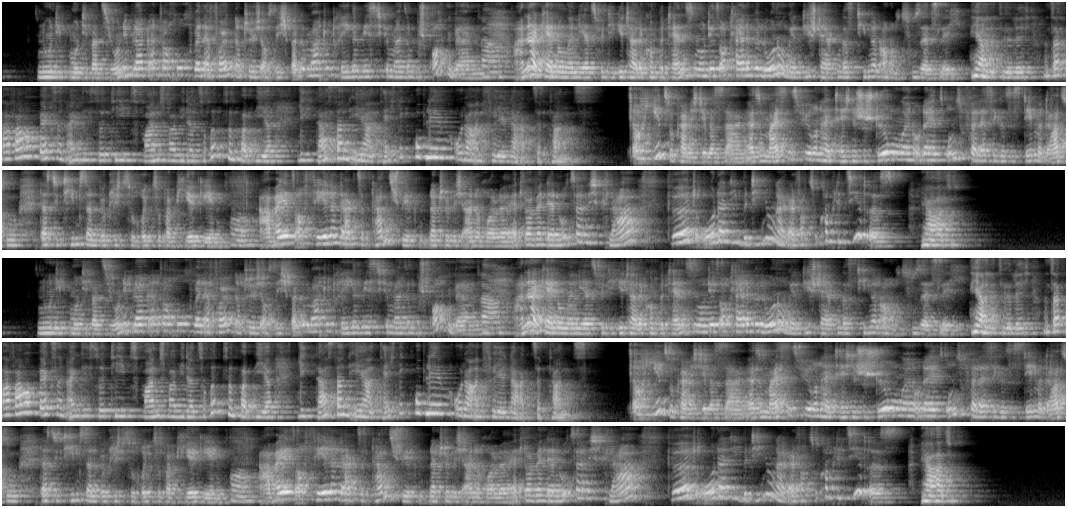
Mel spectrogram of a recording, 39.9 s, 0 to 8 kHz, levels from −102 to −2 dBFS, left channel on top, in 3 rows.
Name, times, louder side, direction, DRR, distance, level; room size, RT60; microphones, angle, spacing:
voice 1, 0.4-12.0 21.1-37.7, left 1 dB, 30° left, 2 dB, 3.7 m, -24 dB
voice 2, 12.1-18.2 18.4-19.8 20.1-20.4 29.5-29.7 38.1-38.5, right 1 dB, 35° right, 2 dB, 1.9 m, -24 dB
22.5 x 12.0 x 3.0 m, 0.63 s
head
